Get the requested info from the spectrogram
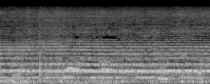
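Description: Suona (Chinese shawm) band playing, several reedy horns sounding a loud, held melody together, with notes sliding between pitches.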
